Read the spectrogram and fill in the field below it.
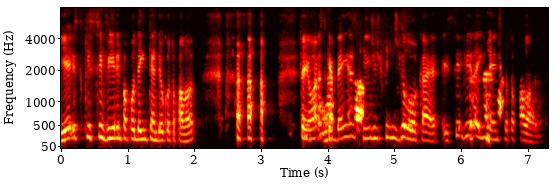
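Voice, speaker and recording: At a very fast pace broken by long, frequent pauses, a woman speaks at a medium pitch with ordinary pitch variation. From Brazil. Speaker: event promoter and decorator. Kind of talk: podcast interview.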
